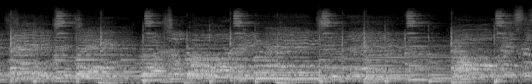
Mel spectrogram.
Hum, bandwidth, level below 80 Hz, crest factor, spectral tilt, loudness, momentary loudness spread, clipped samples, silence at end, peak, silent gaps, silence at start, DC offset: none; 15 kHz; -38 dBFS; 14 dB; -5 dB/octave; -18 LUFS; 3 LU; under 0.1%; 0 s; -4 dBFS; none; 0 s; under 0.1%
